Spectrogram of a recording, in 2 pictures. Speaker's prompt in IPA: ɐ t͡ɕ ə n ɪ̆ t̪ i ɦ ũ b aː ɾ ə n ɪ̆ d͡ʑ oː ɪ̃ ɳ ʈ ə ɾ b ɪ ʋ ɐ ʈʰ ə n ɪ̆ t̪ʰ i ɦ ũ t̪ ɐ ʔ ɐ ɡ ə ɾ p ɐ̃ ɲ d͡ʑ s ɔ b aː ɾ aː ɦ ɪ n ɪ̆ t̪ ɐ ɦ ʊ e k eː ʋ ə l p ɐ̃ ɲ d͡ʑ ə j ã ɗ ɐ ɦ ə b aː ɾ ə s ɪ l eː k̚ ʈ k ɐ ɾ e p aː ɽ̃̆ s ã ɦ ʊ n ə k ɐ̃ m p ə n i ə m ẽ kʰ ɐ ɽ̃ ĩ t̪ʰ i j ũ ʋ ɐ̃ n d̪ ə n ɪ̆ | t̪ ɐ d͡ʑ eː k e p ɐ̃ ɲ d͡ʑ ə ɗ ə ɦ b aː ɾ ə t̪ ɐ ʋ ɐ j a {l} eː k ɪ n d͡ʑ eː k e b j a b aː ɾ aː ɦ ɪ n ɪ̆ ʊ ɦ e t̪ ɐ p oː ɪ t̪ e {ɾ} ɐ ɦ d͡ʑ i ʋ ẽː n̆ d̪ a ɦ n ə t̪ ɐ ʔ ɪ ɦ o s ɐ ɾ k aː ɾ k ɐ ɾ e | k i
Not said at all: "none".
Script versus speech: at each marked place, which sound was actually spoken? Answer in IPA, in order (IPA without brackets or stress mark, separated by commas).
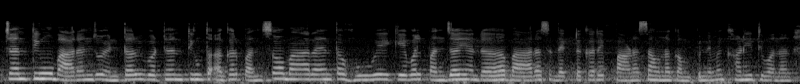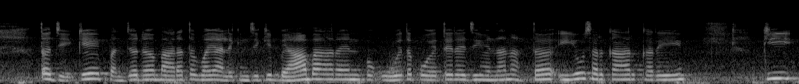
l, ɾ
